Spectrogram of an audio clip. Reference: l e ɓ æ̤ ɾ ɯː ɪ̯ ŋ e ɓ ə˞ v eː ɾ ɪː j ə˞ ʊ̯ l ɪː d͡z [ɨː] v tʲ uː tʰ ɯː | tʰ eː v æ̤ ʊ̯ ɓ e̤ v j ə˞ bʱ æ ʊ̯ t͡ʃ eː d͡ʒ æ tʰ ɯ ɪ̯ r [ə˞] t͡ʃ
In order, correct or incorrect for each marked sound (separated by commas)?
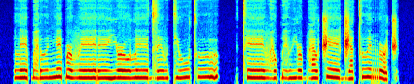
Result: incorrect, correct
